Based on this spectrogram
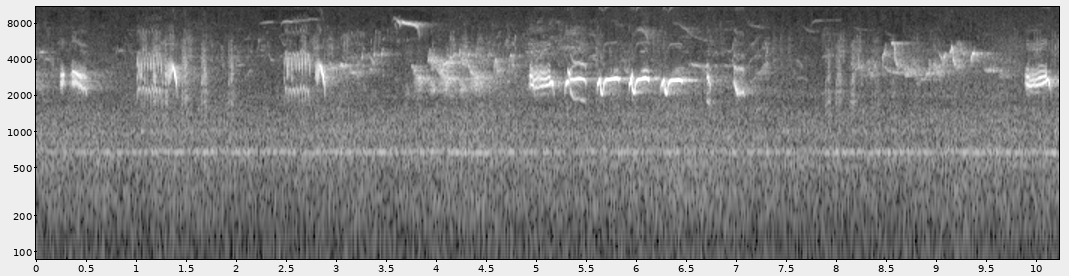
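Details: Song thrush singing on 27 April 2016: varied loud whistled and twittering phrases, with a short note repeated in quick succession around the middle, over a faint steady background hum.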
